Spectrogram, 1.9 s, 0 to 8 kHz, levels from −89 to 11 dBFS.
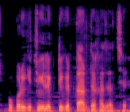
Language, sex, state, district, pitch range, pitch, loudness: Bengali, male, West Bengal, Cooch Behar, 115-135 Hz, 120 Hz, -15 LUFS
